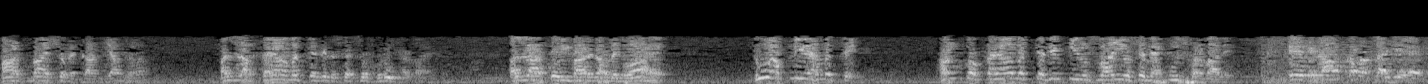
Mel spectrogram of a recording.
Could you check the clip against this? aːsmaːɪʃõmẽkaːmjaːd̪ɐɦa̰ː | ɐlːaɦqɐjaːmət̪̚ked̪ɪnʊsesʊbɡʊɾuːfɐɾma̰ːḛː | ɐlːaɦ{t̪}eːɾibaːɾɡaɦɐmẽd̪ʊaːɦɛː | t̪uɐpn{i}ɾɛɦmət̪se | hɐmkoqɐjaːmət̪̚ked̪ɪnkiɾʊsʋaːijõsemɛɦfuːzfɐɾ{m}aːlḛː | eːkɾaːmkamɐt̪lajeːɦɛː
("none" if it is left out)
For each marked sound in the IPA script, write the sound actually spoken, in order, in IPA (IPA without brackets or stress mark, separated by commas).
t̪, i, m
